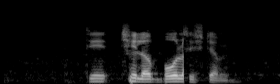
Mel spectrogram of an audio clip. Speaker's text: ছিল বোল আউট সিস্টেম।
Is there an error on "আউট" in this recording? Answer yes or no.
yes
